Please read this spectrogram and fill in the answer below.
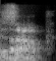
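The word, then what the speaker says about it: Saab: pronounce it what's up so we say zap in germany uh and interestingly the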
